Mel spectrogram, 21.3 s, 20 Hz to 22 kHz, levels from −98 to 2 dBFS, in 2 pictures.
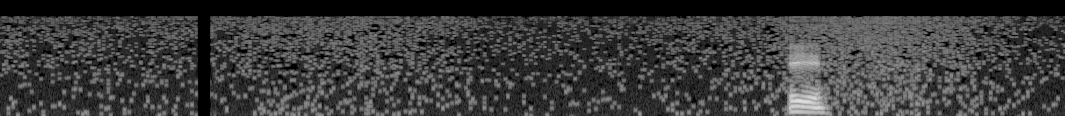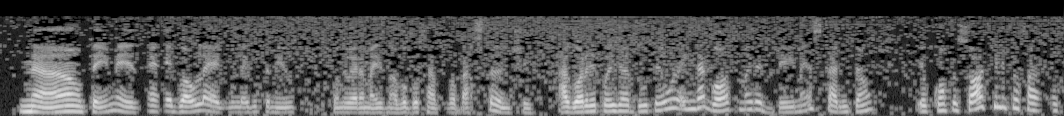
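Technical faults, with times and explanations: Throughout: overdone noise removal. Background drops and breaks up into twinkling specks, flickering band by band rather than dulling evenly.
1.98–2.17 s: digital broadcast dropout. Sound fades out over 8 ms, stays silent about 128 ms, then resumes. A clean mute, not clicks or stutter, fits a few lost frames.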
